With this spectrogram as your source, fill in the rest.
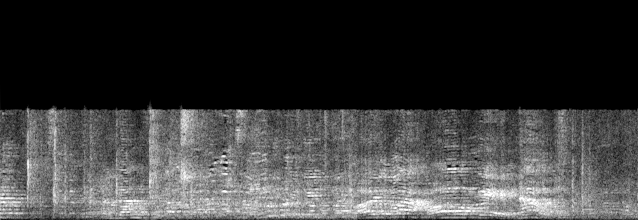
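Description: A woman speaks with animation through a microphone and loudspeaker in a large room.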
